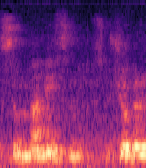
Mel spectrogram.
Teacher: In fact, it hasn’t even got a vowel. It’s just /s/ and /m/, unless a vowel begins the next word. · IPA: [sm̩]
